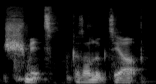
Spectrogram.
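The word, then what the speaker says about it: Szmyt: had your one who you wanted me to pronounce it's Andre Schmidt is how it's pronounced it's pronounced like yeah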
